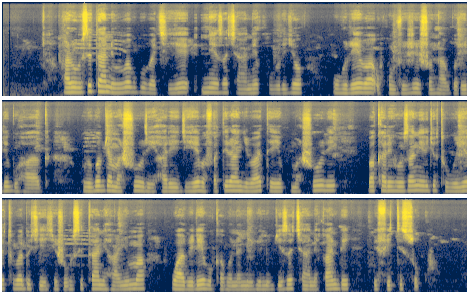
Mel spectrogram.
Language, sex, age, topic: Kinyarwanda, male, 18-24, education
